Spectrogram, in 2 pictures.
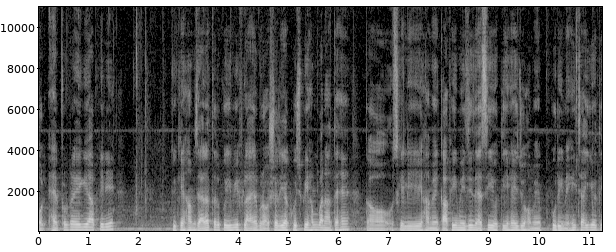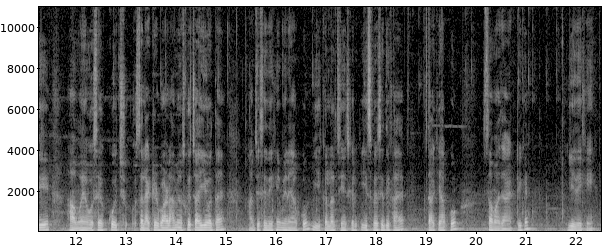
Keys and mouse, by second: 0.0 space, 0.3 shift+click, 0.7 shift+space, 1.2 space, 1.8 shift+click, 2.4 ctrl+z, 3.5 shift+click, 3.9 ctrl+z, 3.9 shift+space, 4.4 click, 10.5 v, 11.1 ctrl+shift+[, 11.3 v, 14.7 space, 21.3 space.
